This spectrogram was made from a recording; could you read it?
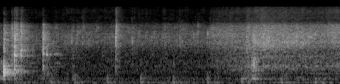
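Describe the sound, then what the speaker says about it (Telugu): Green chilli chutney sizzles in hot oil with onions and curry leaves, a steady close crackle broken by a few sharp stirring scrapes, no voices. "దండి ఇది పచ్చడి ఆయిల్కి ఉల్లిగడ్డలకు బాగా పడేలాగా ఇట్లా బాగా ఫ్రై చేసుకోవాలా"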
